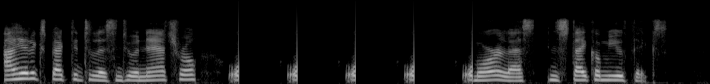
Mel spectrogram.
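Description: From start to finish the speech carries Opus voice compression: nothing sounds above about 8.7 kHz, which fits the SILK coder's wideband mode, and the voice is plainly muffled, hoarse and faintly robotic, consistent with a low bitrate near 12 kbps. What separates this from a simple low-pass filter is the coarse, grainy texture inside the band, where the linear-prediction coder has economised on the excitation rather than merely cutting treble.

Between 2.39 s and 4.72 s there is a stutter with silent gaps. A 171 ms fragment plays, then about 413 ms of digital silence follows, and the same fragment returns on a steady 584 ms cycle, repeating four times. The likely cause is a stalled stream whose player replayed its last buffered fragment at each retry and then ran dry, so the speech that belonged in that span never arrives. Unlike packet-loss concealment, which fades or smears the sound, this repeats an identical burst at a regular pace with true silence between.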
